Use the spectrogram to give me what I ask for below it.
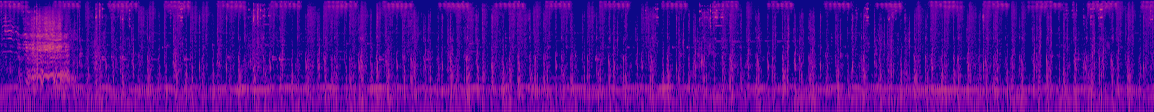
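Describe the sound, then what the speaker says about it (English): Rapid clip-clop of horse hooves running steadily throughout in the video game Lord of the Rings Online, opening with a loud whinny, with a constant low rumble beneath. "Horse."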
